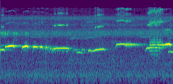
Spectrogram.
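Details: Plaintive cuckoo singing a loud, clear whistled song: drawn-out notes that slide and step downward, then higher notes that climb near the end, over a steady high-pitched insect drone.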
